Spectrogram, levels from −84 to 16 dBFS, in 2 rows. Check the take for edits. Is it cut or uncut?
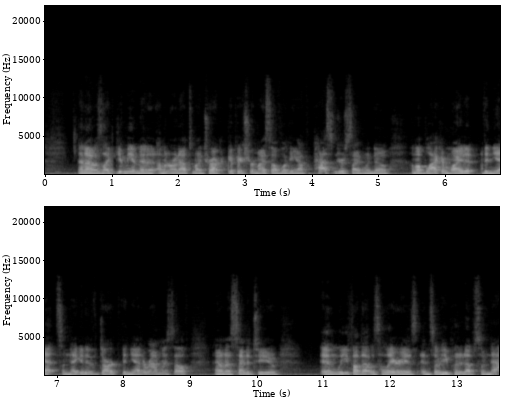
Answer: cut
